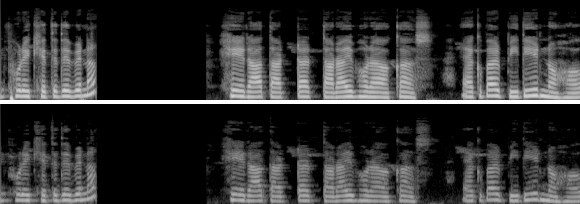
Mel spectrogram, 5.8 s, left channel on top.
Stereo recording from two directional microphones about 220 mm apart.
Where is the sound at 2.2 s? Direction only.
45° left (ahead or behind).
